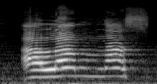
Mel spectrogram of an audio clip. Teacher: Ini ada mim mati bertemu dengan nun, dibacanya maka jelas. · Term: idhar syafawi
